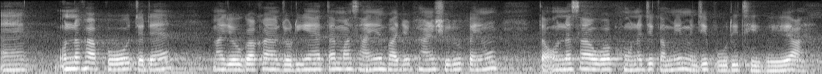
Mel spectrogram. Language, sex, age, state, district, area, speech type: Sindhi, female, 45-60, Rajasthan, Ajmer, urban, spontaneous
